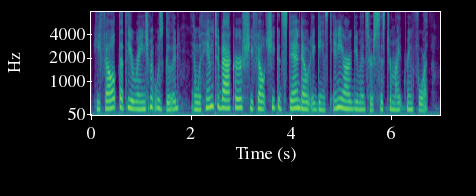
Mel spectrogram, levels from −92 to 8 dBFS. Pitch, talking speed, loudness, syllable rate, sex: 215 Hz, 230 wpm, -18 LUFS, 5.4 syllables/s, female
